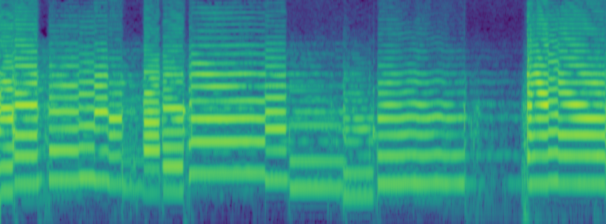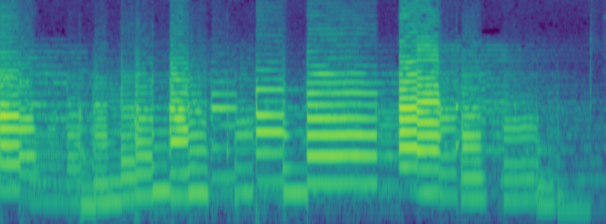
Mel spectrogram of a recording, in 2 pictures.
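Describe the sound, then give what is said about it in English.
An electric guitar played through a Chirality Audio effects pedal rings out a melodic line of many bright sustained notes, shaped by distortion and modulation, loud with no talking. “the pedal sounds really great. I just haven't had a chance to use it yet, and it's called... Chirality? Chirality Audio.”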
